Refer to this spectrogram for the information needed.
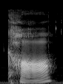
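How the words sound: It is said in a British accent. "in British English, C-A-R is pronounced car"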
